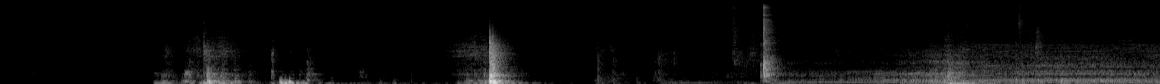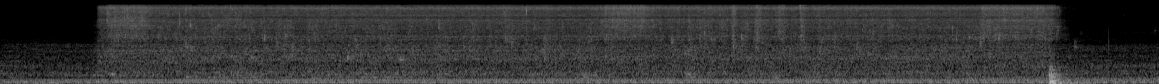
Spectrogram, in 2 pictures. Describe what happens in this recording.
The device is carried by hand during the recording. A wardrobe or cabinet is opened and closed first, then a light switch is pressed. Footsteps are heard afterward, followed by running water. Ventilation noise is audible in the background.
